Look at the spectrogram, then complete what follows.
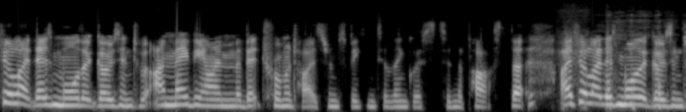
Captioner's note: laughs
